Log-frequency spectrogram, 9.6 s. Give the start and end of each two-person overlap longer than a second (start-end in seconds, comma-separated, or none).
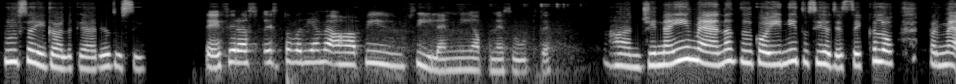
none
